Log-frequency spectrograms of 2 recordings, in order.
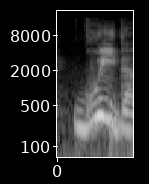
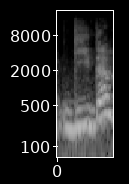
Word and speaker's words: guida: Guida, né? Então a gente non va a dire guida, ma guida. Guida, dillo chiaro? Guida, perfetto.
